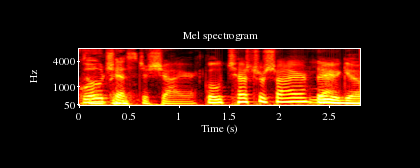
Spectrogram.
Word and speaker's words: Gloucestershire: It's not pronounced any way it looks. Gloucestershire.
